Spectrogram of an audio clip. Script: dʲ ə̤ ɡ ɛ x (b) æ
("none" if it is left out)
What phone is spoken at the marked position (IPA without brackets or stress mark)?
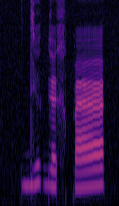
p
